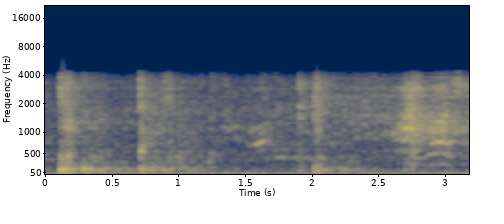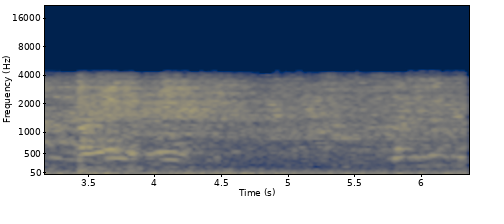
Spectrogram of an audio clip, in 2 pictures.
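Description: Three sharp thuds of a football being struck in play, the first the loudest, followed by players shouting to each other.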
